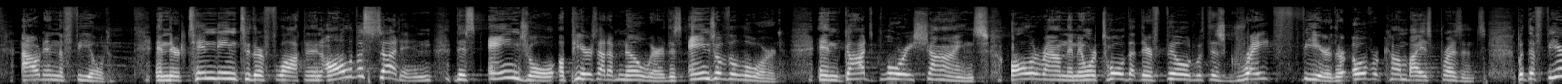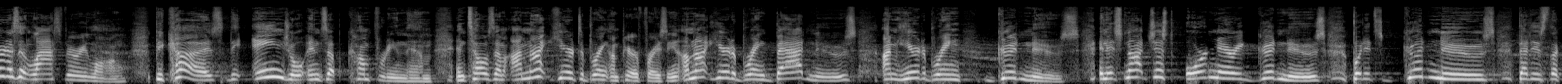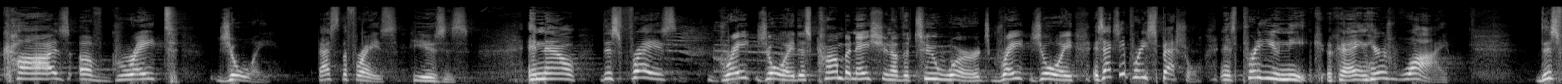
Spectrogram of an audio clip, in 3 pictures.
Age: 40-59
